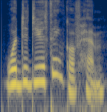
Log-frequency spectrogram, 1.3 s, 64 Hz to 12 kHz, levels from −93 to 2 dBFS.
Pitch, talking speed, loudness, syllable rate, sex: 240 Hz, 270 wpm, -20 LUFS, 5.0 syllables/s, female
